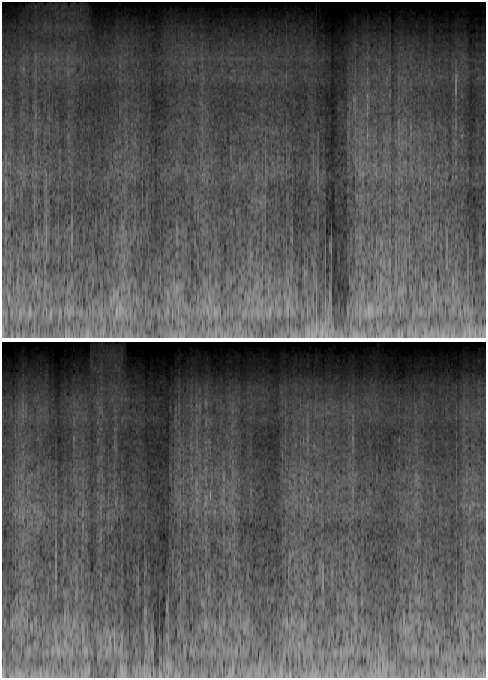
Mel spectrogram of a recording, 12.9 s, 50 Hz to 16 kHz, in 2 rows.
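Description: Mountain bike riding down a rocky dirt trail, recorded by a GoPro Hero 8 on the bike or rider: wind buffets the microphone over a steady clatter of tyres on loose stones and the bike rattling. The noise eases briefly about four seconds in.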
